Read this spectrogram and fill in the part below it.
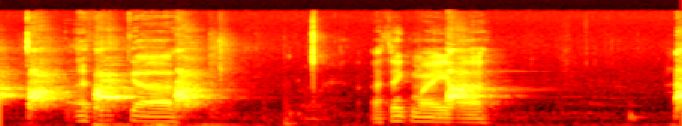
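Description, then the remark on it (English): A dog named Rebel barks loudly in two long, drawn-out bouts with a whining, almost howling tone, separated by a pause and a few short, sharp yaps, ending on one more abrupt bark, as a personal care worker comes in the door. “Oh, here goes Rebel. Someone's out the door. What's he fired up about?”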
